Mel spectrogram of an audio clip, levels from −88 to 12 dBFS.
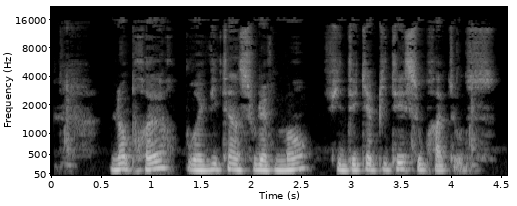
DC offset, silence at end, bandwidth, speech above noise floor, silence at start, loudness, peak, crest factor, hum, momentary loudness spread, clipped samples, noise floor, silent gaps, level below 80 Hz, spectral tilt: under 0.1%; 0.15 s; 16.5 kHz; 22 dB; 0.15 s; -20 LUFS; -4 dBFS; 16 dB; none; 11 LU; under 0.1%; -40 dBFS; none; -50 dBFS; -6.5 dB/octave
